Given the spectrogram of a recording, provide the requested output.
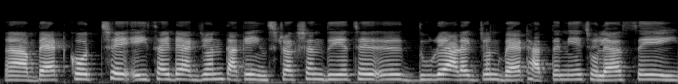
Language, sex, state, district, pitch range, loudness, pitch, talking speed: Bengali, female, Jharkhand, Sahebganj, 210-235 Hz, -17 LUFS, 225 Hz, 175 wpm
